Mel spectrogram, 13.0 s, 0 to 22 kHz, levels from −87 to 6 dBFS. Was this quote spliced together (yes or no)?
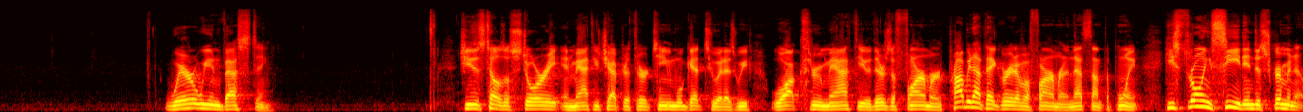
no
